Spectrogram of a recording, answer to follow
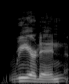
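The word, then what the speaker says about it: O'Riordan: Dolores Reardon, I believe, is the correct pronunciation.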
